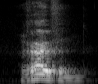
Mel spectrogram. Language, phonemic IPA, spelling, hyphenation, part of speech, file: Dutch, /ˈrœy̯.və(n)/, ruiven, rui‧ven, verb / noun, Nl-ruiven.ogg
- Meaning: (verb) to molt (of feathers and fur); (noun) plural of ruif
